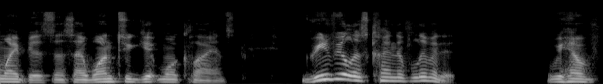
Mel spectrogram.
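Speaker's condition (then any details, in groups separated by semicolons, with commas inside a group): No condition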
